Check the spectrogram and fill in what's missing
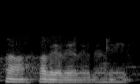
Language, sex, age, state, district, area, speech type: Malayalam, male, 45-60, Kerala, Idukki, rural, conversation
